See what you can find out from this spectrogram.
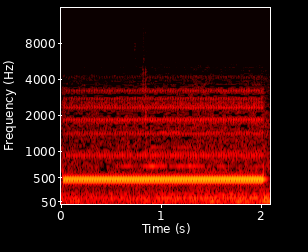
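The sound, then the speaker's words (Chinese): A telephone rings on the line after the call button is pressed, one steady tone held at an unchanging pitch for about two seconds, loud and alone. “我按下了呼叫键。”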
